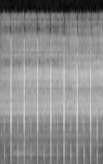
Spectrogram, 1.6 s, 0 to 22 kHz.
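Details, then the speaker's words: Arccaptain 200A AC/DC TIG welder, pulse TIG at 75 A, set to 5 pulses per second, flipped tungsten; steady arc hiss with crisp, evenly spaced pulses, running fairly quickly and working as set. "Oh, okay, so we're pulsing. Whoa, that's a little"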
